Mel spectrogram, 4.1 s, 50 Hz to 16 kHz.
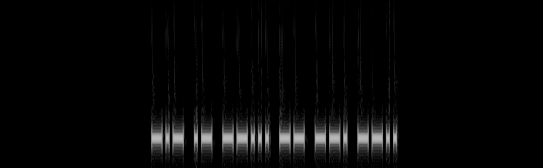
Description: Morse code, heard as a keyed tone, about 46 wpm, 700 Hz. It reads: KA7MGZ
